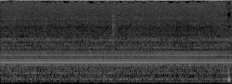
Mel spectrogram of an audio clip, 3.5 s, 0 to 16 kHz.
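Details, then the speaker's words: Protek 3003 30 V 3 A bench power supply after repair (cracked PCB, two bad 2N3005 transistors), cranked to almost max current into a resistor load; low steady mains hum, faint buzz and relay click: normal transformer hum under load. "if i crank crank uh the max almost the max amps let's see how far we can go you can hear it's getting something clicked on from a relay standpoint and you can hear it humming"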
